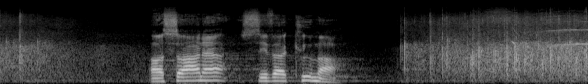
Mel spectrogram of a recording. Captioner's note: applause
